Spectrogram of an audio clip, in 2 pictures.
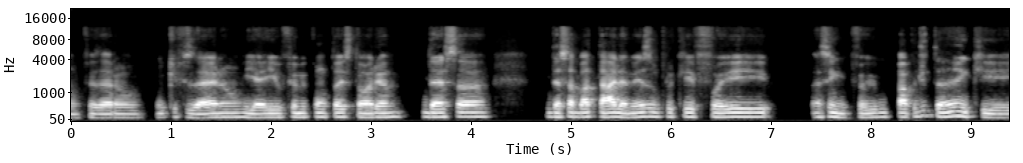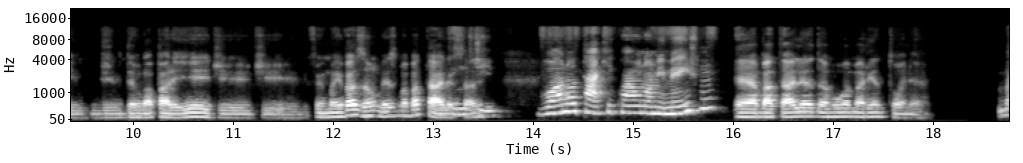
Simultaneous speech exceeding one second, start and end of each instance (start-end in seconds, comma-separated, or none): none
